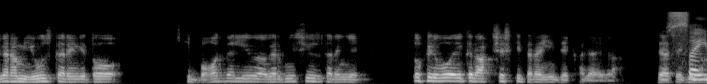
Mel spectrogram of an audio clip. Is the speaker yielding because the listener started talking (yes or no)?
yes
